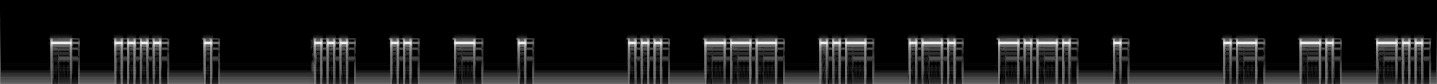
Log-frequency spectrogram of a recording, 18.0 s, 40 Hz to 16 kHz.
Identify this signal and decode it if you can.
Morse code, heard as a keyed tone, about 15 wpm, spaced as for 10 wpm, 750 Hz. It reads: THE SITE SOURCE AND
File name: Morse / 10WPM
